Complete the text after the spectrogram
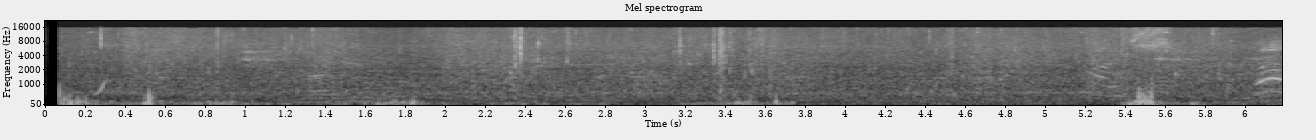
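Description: Water splashes softly as children swim in a pool.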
